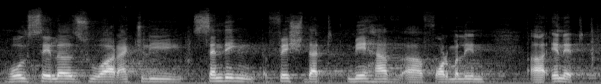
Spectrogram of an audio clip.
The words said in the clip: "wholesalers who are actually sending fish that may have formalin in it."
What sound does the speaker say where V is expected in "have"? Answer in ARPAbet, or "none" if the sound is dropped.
V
